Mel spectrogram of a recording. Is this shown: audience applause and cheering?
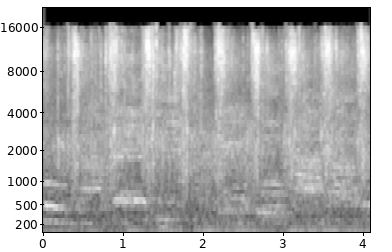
yes

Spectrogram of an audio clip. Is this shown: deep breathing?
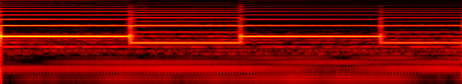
no

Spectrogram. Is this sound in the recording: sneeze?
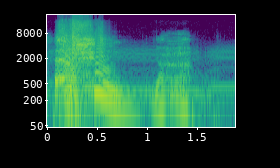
yes

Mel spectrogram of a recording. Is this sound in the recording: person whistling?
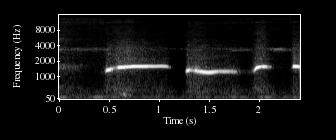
yes

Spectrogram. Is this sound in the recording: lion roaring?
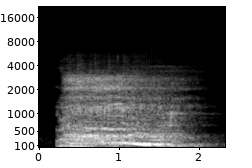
yes

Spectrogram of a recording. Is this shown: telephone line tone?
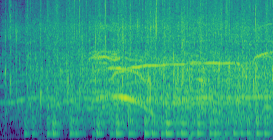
no

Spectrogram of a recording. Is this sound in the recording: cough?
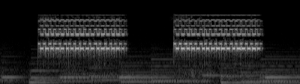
no

